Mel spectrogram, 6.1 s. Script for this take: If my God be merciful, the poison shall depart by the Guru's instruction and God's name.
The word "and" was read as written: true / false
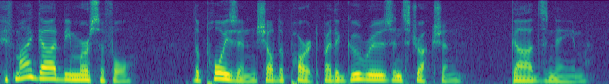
false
